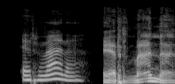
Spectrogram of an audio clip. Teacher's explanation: Now you remembered that the H is silent. The H is always silent in Spanish.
